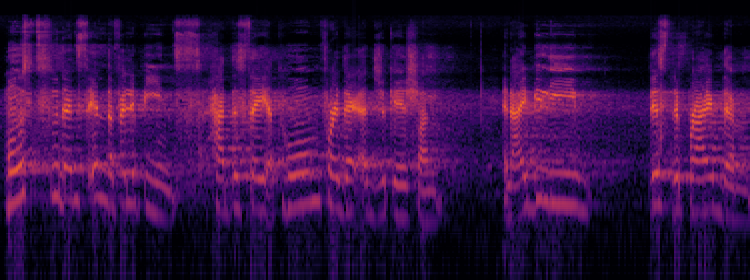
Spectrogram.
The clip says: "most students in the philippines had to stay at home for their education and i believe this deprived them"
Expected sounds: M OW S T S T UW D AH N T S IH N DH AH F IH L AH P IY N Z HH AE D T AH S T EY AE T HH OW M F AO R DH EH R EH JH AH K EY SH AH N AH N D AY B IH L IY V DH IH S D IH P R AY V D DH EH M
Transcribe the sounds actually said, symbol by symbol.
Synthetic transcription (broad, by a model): M OW S T S T UW D AH N T S IH N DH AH F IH L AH P IY N S HH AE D T AH S T EY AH T HH OW M F AO R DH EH R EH JH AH K EY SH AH N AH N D AY B IH L IY V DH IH S D IH P R AY V D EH M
